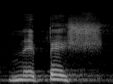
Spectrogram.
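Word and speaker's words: נפש: Apunten por favor que trajeron su Biblia arriba de la palabra alma, la palabra hebrea nepesh, como suena n de nana, e de Enrique, p de Enrique, e de Enrique, SH, como suena nepesh.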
